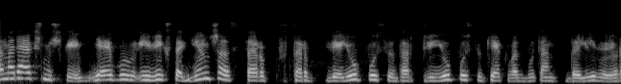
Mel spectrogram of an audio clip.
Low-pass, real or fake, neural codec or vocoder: 7.2 kHz; real; none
